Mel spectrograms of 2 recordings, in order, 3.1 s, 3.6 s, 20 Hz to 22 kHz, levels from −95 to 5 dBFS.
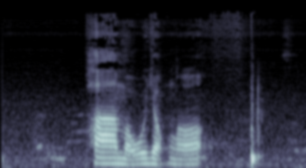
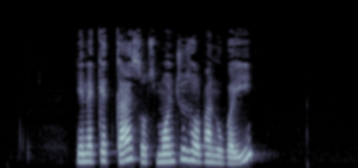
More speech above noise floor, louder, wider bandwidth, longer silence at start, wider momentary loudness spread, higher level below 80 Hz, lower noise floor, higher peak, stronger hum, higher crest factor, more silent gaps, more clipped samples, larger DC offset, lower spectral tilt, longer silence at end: second, 29 dB vs 54 dB; first, -19 LUFS vs -27 LUFS; first, 15.5 kHz vs 11.5 kHz; second, 0.4 s vs 0.8 s; about the same, 7 LU vs 7 LU; first, -56 dBFS vs -82 dBFS; second, -46 dBFS vs -80 dBFS; first, 0 dBFS vs -10 dBFS; neither; about the same, 20 dB vs 20 dB; neither; neither; neither; first, -8.5 dB/octave vs -5.5 dB/octave; second, 0.45 s vs 1.05 s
